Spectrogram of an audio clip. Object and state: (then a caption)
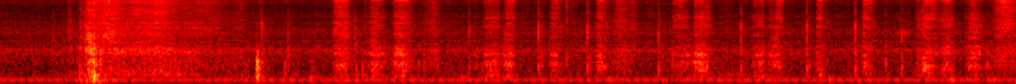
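Pen nib writing on notebook paper. A metal fountain pen writes on the page of an open lined paper notebook while the other hand rests flat on the page, its nib scratching the paper. Quiet, bright scratchy strokes come in a quick irregular series over a faint steady low hum, with a louder rustling swell near the start.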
